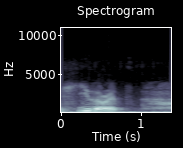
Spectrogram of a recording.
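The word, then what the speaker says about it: Heatherette: Правильно произносится Хизерет.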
